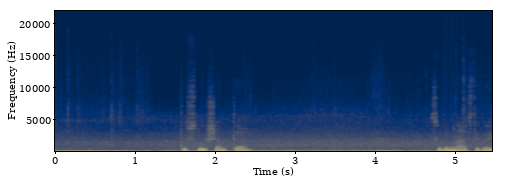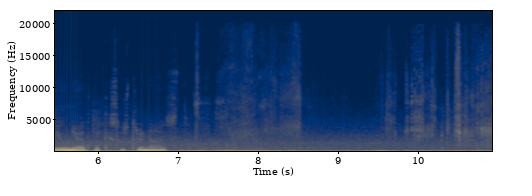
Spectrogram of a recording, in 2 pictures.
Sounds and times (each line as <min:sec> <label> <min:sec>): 0:04.7 reading poem 0:10.9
